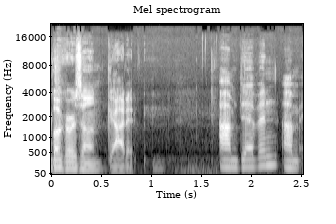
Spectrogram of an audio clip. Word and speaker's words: Boca Raton: Boca Raton.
